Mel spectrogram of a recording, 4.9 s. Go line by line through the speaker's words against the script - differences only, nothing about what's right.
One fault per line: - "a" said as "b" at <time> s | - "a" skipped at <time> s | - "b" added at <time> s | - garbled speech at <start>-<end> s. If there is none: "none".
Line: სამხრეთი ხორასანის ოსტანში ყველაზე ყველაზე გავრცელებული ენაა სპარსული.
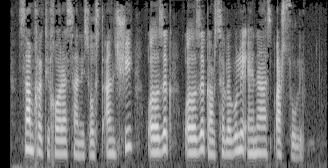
none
